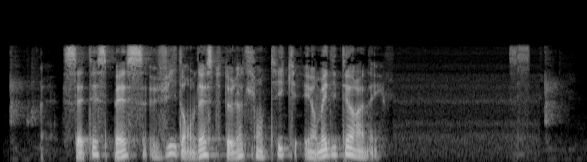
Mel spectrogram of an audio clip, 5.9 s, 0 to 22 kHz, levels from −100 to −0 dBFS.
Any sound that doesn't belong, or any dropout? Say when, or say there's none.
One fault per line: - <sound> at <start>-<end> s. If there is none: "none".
- laugh at 5.1-5.3 s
